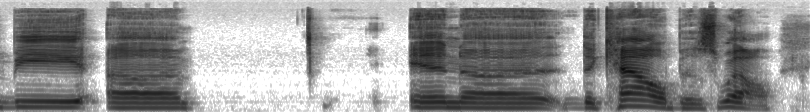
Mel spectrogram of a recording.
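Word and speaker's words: DeKalb: uh in uh the Calb as well. It's in in Illinois. It's the Calb. It's not the CAB like it is in Georgia. It's the calp. Um, we pronounce the L here.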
